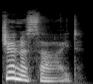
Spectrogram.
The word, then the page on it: genocide: British English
